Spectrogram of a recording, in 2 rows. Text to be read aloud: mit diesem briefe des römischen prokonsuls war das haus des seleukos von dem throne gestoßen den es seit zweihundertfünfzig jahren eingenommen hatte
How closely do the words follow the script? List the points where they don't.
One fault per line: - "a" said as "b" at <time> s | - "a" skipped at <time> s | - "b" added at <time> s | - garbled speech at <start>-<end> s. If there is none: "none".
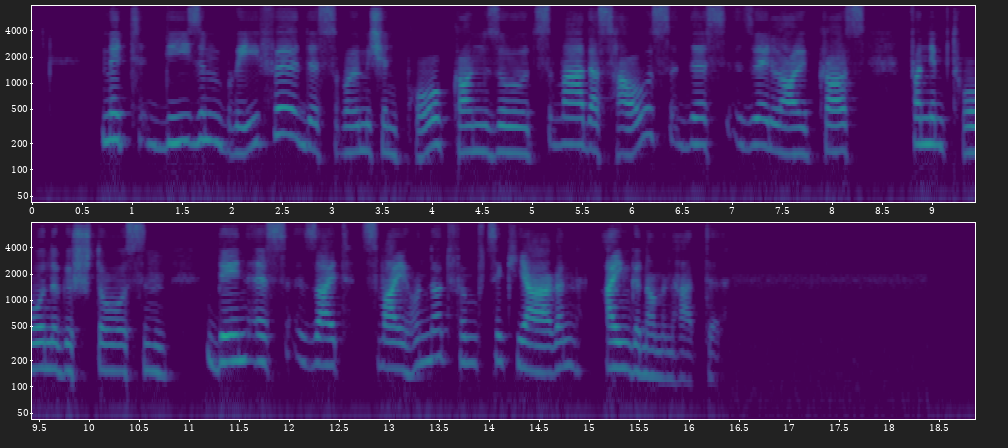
none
